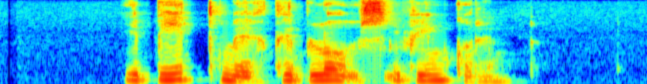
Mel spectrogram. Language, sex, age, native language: Icelandic, female, 50-59, Icelandic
